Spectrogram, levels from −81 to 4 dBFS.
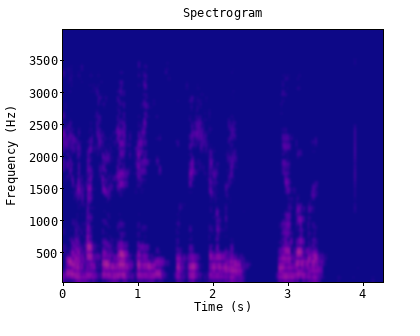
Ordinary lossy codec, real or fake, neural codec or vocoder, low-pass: Opus, 64 kbps; real; none; 3.6 kHz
